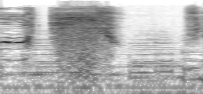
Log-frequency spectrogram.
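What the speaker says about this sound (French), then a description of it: "il fut pris d'une terrible envie d'éternuer." A loud, sharp sneeze bursts out alone, with a brief hiss-like breath before it and a fainter echo of the burst right after.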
